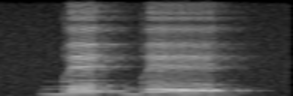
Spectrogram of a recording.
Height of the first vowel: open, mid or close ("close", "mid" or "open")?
mid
